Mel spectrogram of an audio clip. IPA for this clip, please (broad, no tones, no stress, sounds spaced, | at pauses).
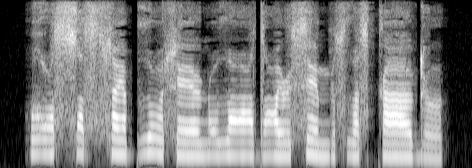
ʁʷ ʌ sˤ ɕ ɛ sˤ ɬ ɛː b ðˤ y ɬ ɛː ɐ̯ ɳ y ðˤ eː dˤ e j ə˞ s ɛ m y s ðˤ ʌ s k aː ɖ ɤ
